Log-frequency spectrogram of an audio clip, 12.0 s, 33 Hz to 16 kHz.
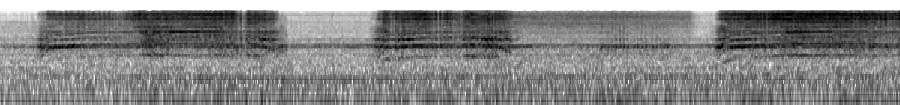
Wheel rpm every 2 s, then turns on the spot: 70, 150, 50, 80, 20, 140.
6-8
